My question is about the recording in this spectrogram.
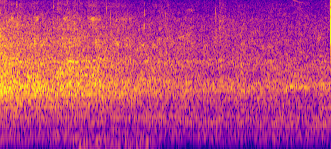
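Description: Live audience laughing and clapping after a punchline, a soft wash of sound that slowly dies away.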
